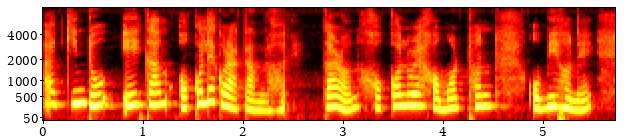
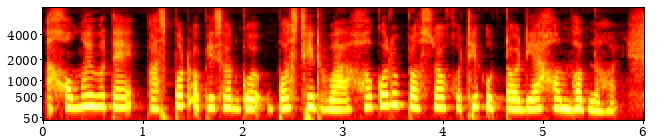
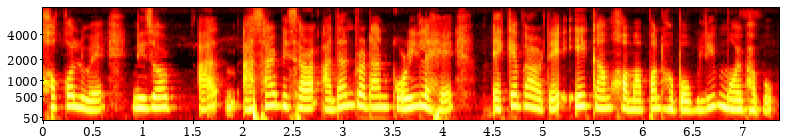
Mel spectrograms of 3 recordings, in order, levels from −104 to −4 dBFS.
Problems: background sounds at intervals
